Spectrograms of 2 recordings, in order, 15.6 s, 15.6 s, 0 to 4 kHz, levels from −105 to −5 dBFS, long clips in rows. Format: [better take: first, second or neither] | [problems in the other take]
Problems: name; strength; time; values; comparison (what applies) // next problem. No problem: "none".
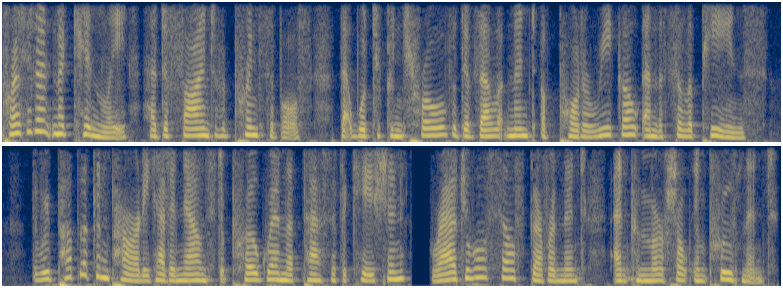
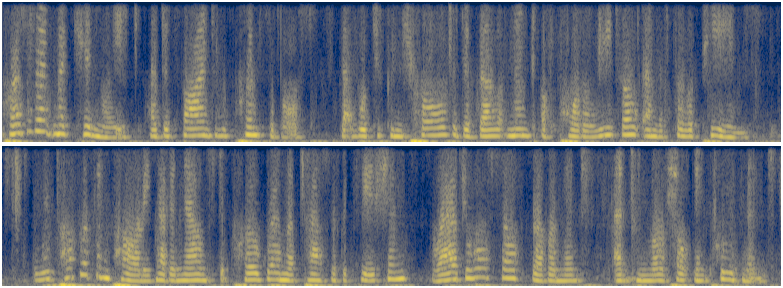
first | noise reduction (neural separator model SepFormer DNS4)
